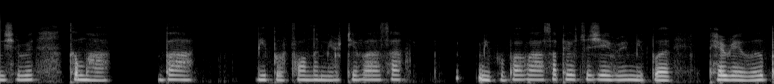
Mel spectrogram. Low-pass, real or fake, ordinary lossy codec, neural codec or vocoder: 7.2 kHz; real; none; none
